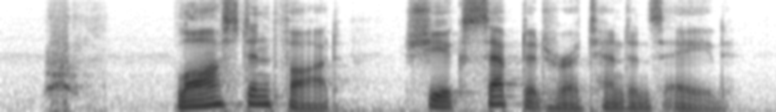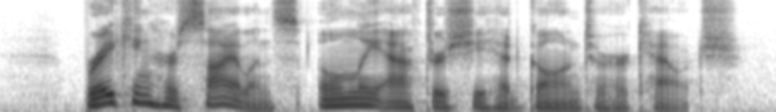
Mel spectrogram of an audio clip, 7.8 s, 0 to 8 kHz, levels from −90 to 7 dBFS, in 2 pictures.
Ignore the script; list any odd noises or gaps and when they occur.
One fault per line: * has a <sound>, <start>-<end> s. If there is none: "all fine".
* has a bark, 0.2-0.5 s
